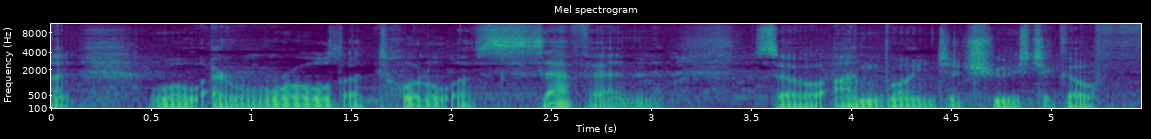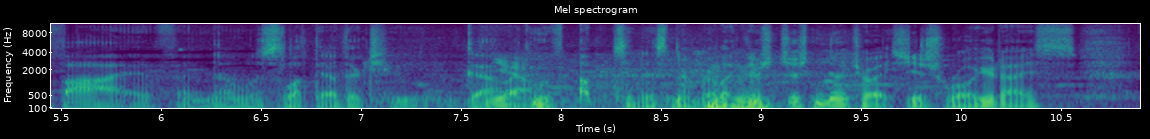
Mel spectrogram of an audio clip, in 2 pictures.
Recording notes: The second of two Designer Deep Dives we recorded on the ground at GEN CON in August.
